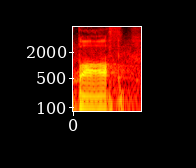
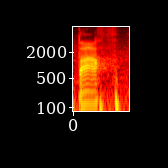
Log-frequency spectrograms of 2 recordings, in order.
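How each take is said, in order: First: It is said in a posh-sounding way. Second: It is said in a plain, less posh way. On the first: The speaker is posh. "depending how posh you are" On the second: The speaker is not posh. "depending how posh you are"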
